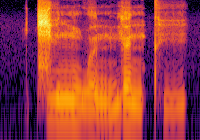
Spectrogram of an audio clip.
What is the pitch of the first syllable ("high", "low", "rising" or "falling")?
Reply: high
